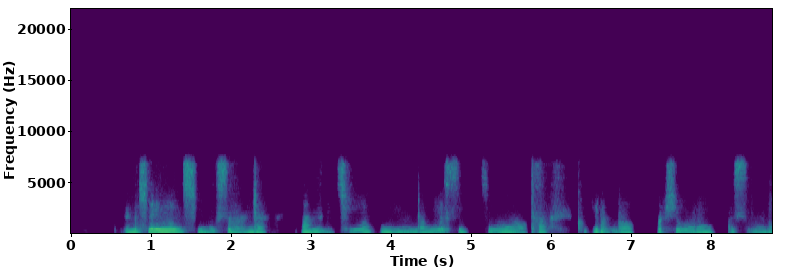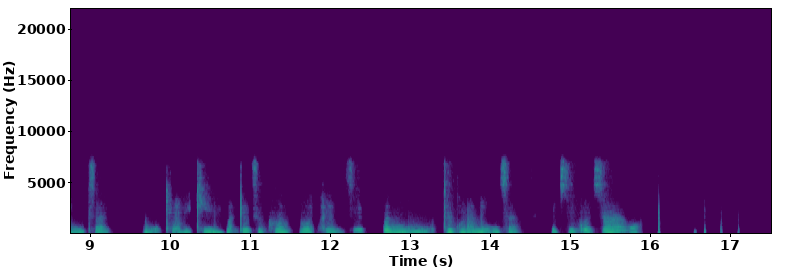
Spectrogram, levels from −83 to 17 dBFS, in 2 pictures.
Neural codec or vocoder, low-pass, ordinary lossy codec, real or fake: codec, 44.1 kHz, 0.9 kbps, DAC; 7.2 kHz; Opus, 32 kbps; fake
